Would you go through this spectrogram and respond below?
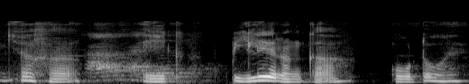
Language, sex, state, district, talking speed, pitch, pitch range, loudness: Hindi, male, Bihar, Begusarai, 90 wpm, 150 Hz, 130-175 Hz, -19 LUFS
